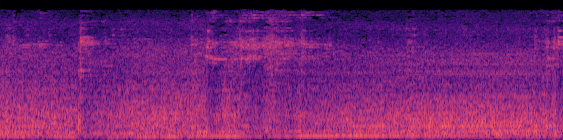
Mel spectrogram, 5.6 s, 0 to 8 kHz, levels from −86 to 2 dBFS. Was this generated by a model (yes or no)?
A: no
